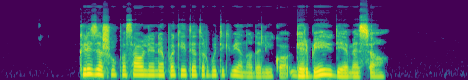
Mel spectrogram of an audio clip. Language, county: Lithuanian, Vilnius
